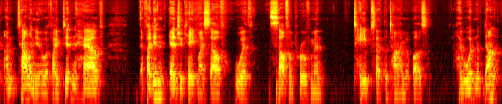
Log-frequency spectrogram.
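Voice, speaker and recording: An older man telling personal stories as a podcast guest, in a halting, rambling and earnest conversational way. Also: medium pitch.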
